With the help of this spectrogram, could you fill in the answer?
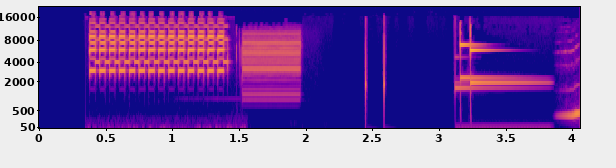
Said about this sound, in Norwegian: Jeg tror dere kjenner disse igjen. De samlede lydene fra en dag i telefonens liv.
